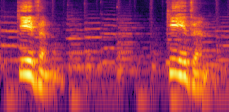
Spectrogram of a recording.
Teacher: normally I is a very short sound, but here the accent falls on I, so it becomes long. So it's unnaturally long.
